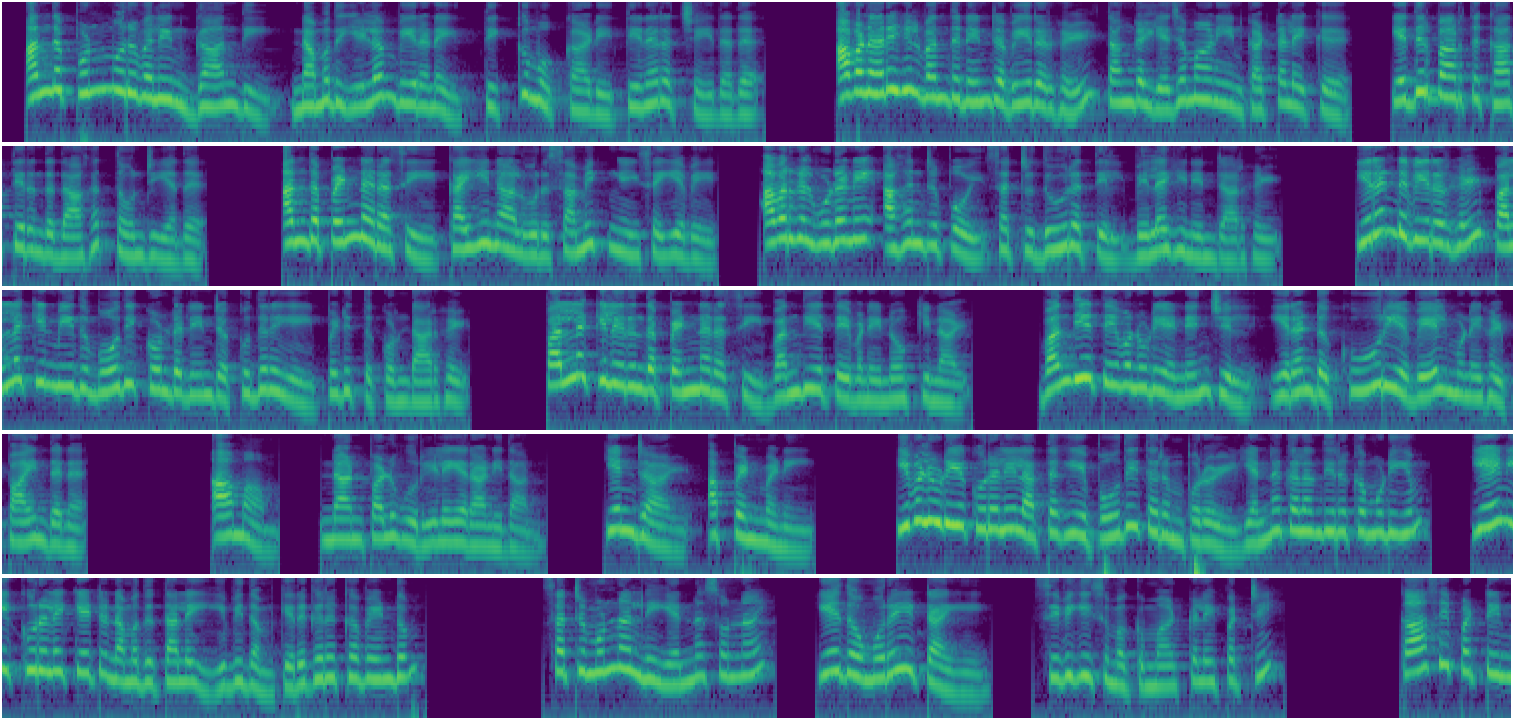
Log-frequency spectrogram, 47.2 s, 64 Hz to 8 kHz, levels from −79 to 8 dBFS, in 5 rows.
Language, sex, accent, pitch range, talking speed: Tamil, female, native, 200-290 Hz, 110 wpm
